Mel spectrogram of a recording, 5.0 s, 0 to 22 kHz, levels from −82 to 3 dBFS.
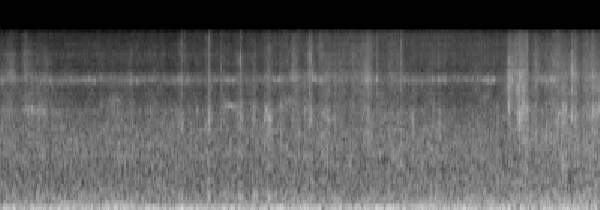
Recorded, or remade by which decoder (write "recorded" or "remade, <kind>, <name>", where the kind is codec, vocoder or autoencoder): remade, autoencoder, DAC-VAE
